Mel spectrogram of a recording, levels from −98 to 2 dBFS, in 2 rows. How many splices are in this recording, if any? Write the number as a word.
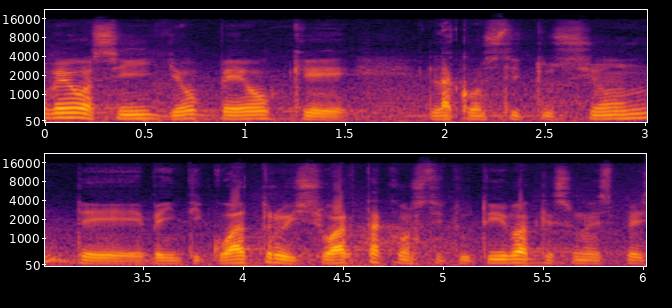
zero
